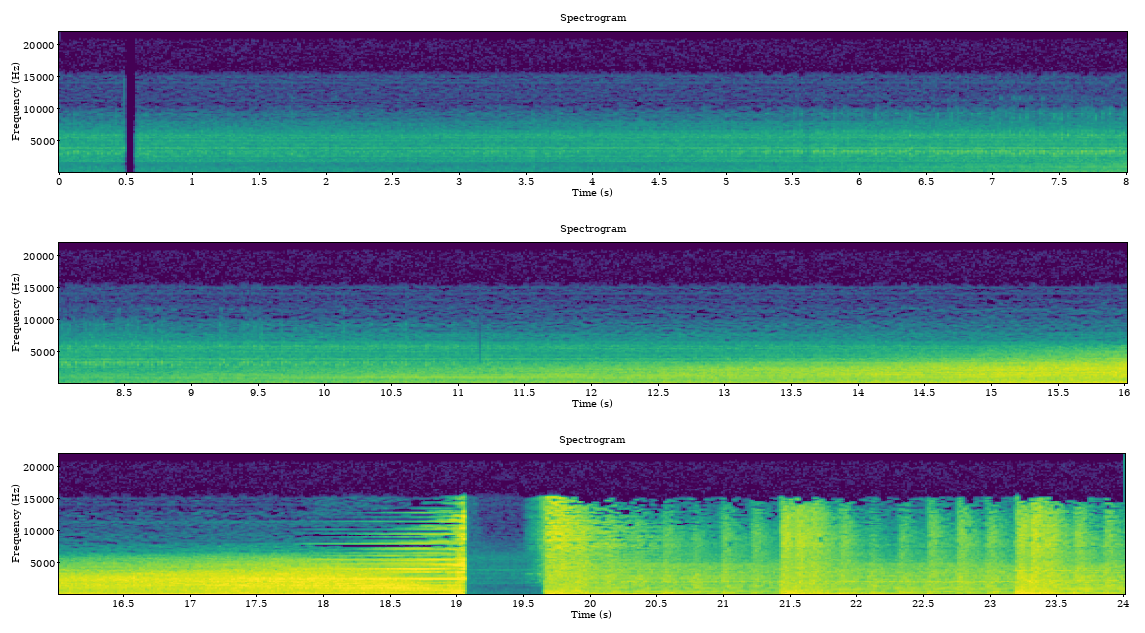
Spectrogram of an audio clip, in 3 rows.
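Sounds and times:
low steady hum: 0:00.0 - 0:19.1
hissing riser with steady tones: 0:05.9 - 0:19.1.

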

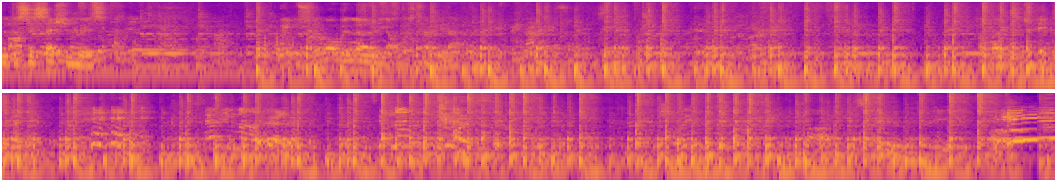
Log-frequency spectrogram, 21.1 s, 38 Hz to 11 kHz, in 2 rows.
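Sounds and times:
cajon beat: 0:00.0 - 0:21.0
mandolin: 0:00.0 - 0:21.0
strummed guitars: 0:00.0 - 0:21.0
fiddle playing: 0:20.3 - 0:21.0.

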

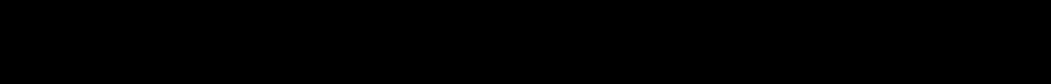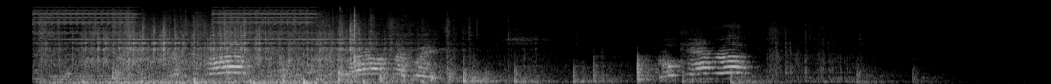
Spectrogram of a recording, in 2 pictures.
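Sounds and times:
voices: 0:10.9 - 0:15.1
background noise: 0:11.0 - 0:21.0.

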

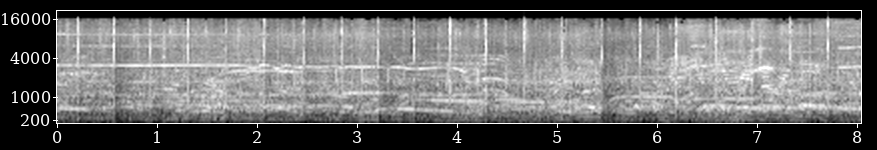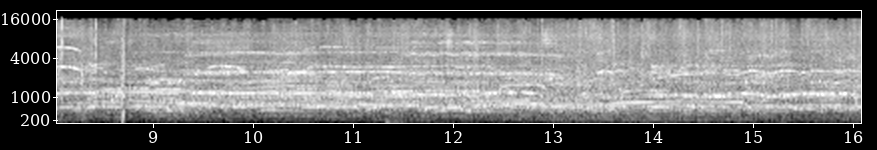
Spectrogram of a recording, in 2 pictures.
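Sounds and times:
hand claps: 0:00.0 - 0:09.0
crowd shouting and whooping: 0:00.0 - 0:16.0.

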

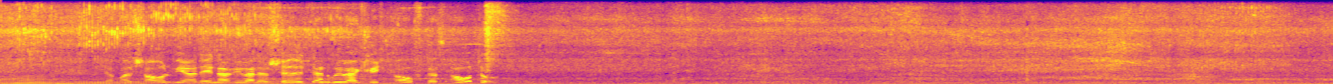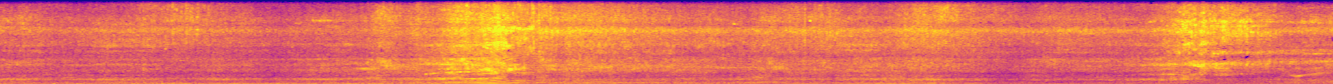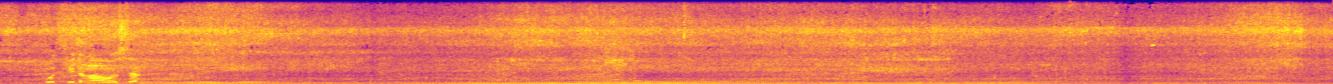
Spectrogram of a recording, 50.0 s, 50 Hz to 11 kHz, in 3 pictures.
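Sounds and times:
cars driving past: 0:00.0 - 0:49.9
engine revving: 0:21.3 - 0:24.8.

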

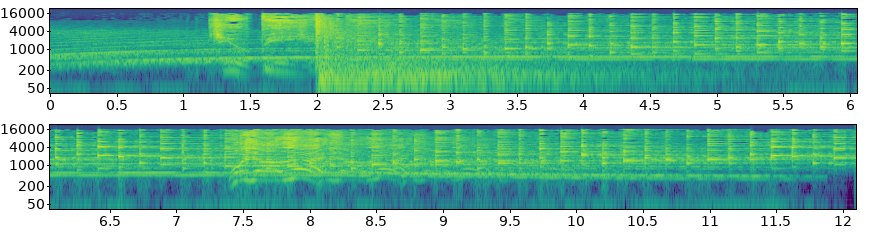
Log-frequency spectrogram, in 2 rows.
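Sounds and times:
siren wailing tone: 0:00.0 - 0:12.0.

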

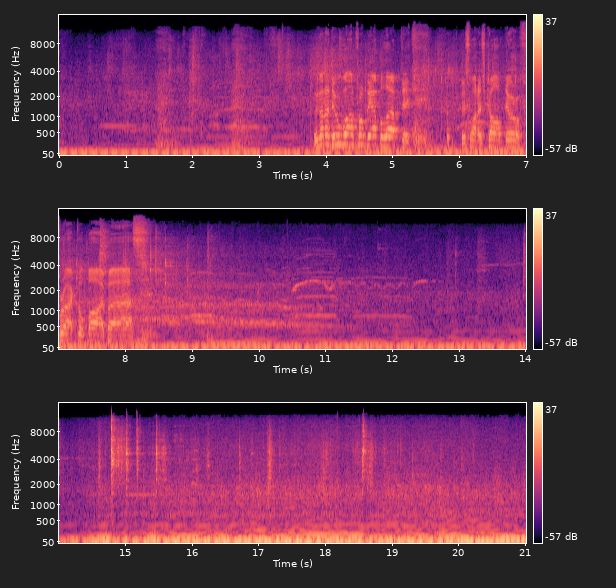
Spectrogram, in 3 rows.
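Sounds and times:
low droning intro: 0:00.0 - 0:21.0.

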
